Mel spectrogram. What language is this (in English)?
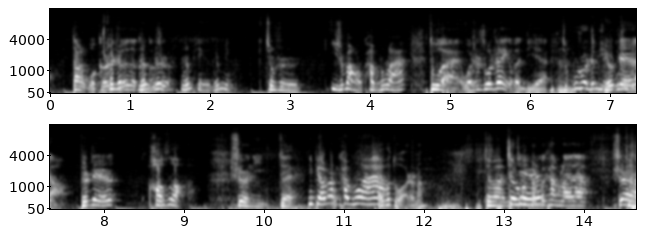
Chinese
